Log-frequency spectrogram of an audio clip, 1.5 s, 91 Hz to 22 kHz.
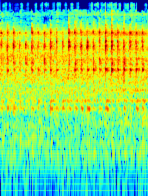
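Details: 2006 Suzuki 2.7 V6 engine: fast, even metallic ticking around thirteen clicks a second, steady with no other engine sound; cause unclear.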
